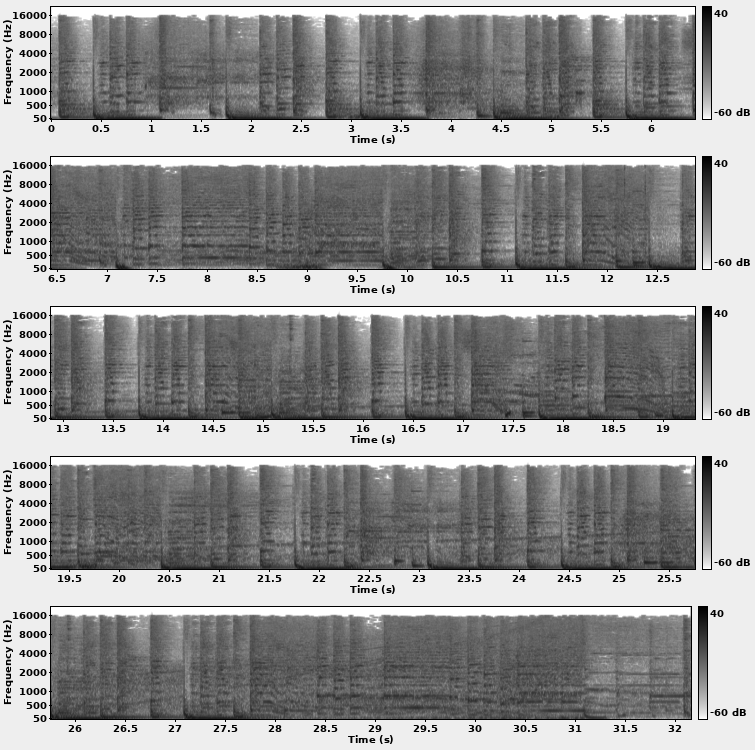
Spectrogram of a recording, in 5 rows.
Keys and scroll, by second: 1.3 c, 1.8 shift+F2, 2.5 Escape, 8.2 shift+Page_Down, 13.6 ctrl+Page_Down, 21.3 ctrl+z, 23.0 alt+c, 23.9 F4.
